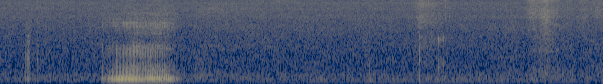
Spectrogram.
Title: Daisy snoring must see funny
